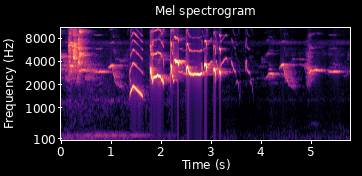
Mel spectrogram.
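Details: Oriental magpie-robin, song to stir up a rival: buzzy opening, a low slurred whistle, then loud quick whistled phrases, fading into softer scattered warbles with low hum early on.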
